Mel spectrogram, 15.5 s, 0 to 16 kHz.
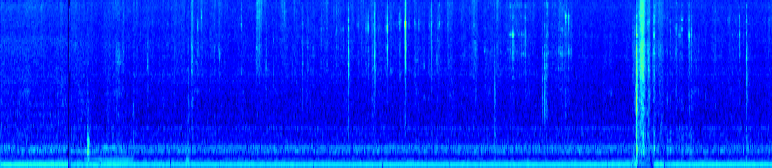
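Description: Light clicks and taps of small wooden and metal parts being handled and fitted together on a homemade drill bit sharpening jig, with one louder knock about 13 seconds in, over a steady low hum.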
